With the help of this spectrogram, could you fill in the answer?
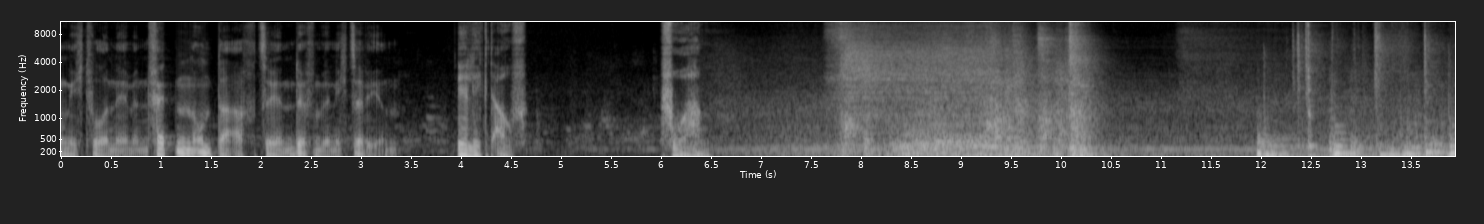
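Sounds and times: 
speech: 0:00.0 - 0:04.8, 0:06.1 - 0:06.6
moving subway train heard from inside carriage: 0:06.5 - 0:13.8.

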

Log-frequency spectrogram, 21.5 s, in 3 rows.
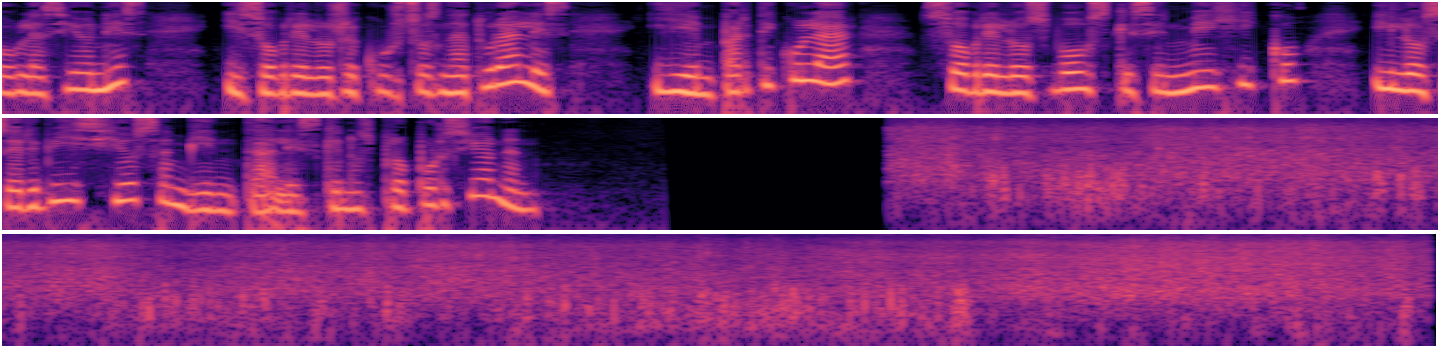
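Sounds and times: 
speech: 0:00.0 - 0:10.0
Balsas River water rushing in Mexico: 0:11.7 - 0:21.5.

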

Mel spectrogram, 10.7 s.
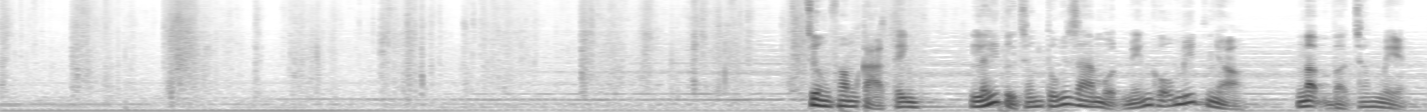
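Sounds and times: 
rustling footsteps approaching: 0:00.0 - 0:07.4
speech: 0:06.1 - 0:10.7.

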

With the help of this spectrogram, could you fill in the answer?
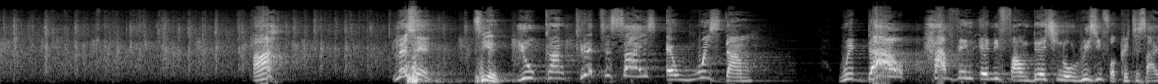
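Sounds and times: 
people clapping: 0:00.0 - 0:06.5
speech: 0:02.5 - 0:02.9, 0:03.9 - 0:07.6, 0:08.4 - 0:11.5.

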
